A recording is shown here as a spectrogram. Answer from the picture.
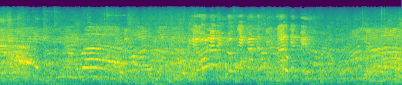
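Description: Many children's voices talking and calling over one another, a steady hubbub of overlapping chatter with no single clear speaker.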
